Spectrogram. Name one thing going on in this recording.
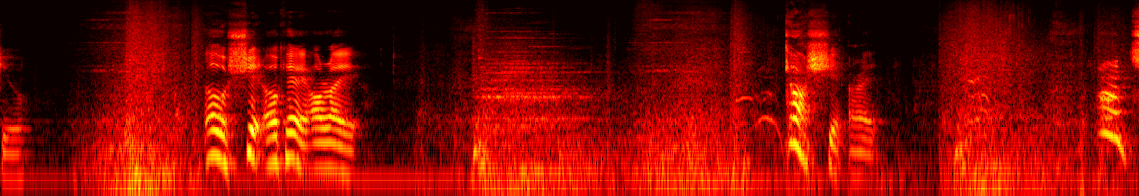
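A magic blast whooshes and booms.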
